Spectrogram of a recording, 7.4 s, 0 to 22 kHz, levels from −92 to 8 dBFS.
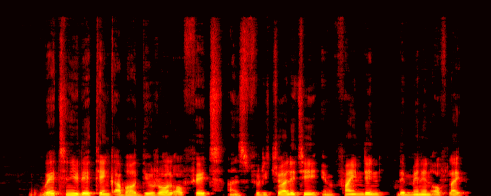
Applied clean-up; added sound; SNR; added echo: classical method Wiener filter.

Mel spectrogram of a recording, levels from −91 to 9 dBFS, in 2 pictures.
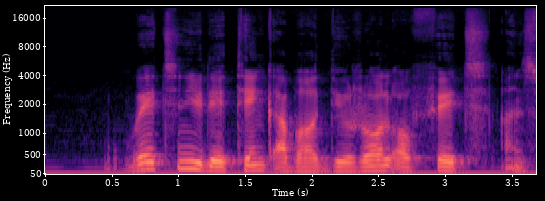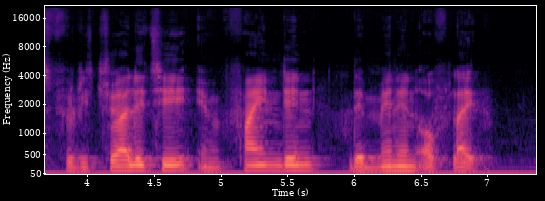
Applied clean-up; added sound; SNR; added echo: none; Musical instrument; 19 dB; none.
